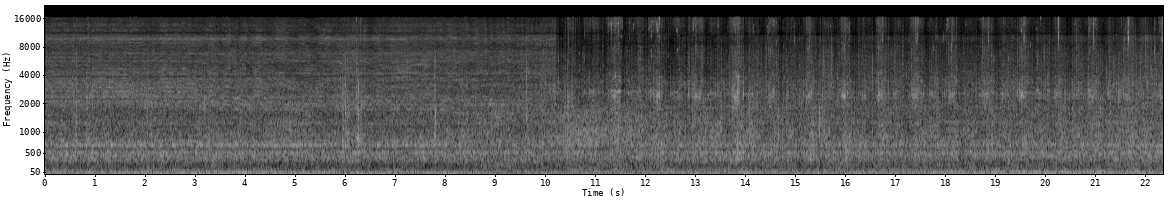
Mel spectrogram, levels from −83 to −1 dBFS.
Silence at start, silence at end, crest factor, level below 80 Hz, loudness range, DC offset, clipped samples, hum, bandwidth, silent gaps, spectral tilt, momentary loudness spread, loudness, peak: 0 s; 0 s; 28 dB; -44 dBFS; 1 LU; under 0.1%; under 0.1%; none; 17 kHz; none; -2 dB/octave; 4 LU; -33 LUFS; -8 dBFS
